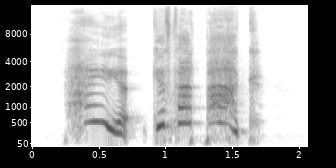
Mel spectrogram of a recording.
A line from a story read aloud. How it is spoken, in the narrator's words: Rowena cried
